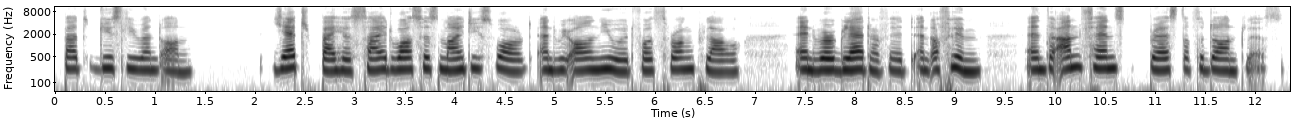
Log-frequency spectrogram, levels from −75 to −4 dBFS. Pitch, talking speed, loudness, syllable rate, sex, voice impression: 225 Hz, 170 wpm, -21 LUFS, 4.1 syllables/s, female, feminine, adult-like, tensed, slightly powerful, bright, soft, clear, friendly, reassuring, lively, sharp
